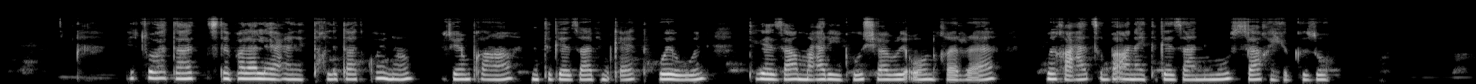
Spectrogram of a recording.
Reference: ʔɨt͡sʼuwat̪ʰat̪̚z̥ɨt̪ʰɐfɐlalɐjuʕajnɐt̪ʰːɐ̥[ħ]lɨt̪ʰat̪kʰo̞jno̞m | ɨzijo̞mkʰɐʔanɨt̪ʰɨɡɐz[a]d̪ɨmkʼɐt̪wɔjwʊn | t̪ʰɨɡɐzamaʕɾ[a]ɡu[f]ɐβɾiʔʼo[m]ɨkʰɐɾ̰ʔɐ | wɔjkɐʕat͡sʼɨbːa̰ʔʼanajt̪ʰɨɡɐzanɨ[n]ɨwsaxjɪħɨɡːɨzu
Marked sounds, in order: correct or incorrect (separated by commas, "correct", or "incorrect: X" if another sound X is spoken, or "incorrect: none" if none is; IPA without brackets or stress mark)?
incorrect: x, correct, incorrect: i, incorrect: ʃ, incorrect: n, incorrect: m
